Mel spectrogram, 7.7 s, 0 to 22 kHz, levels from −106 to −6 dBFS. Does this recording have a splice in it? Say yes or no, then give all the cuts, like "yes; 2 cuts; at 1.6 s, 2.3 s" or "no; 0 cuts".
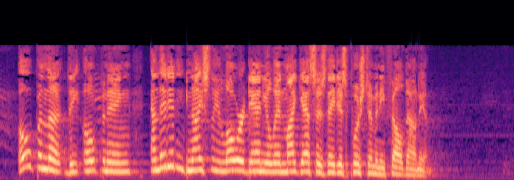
yes; 1 cut; at 2.8 s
